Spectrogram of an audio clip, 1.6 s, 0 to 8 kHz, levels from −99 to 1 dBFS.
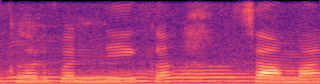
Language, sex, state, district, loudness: Hindi, female, Jharkhand, Jamtara, -18 LUFS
